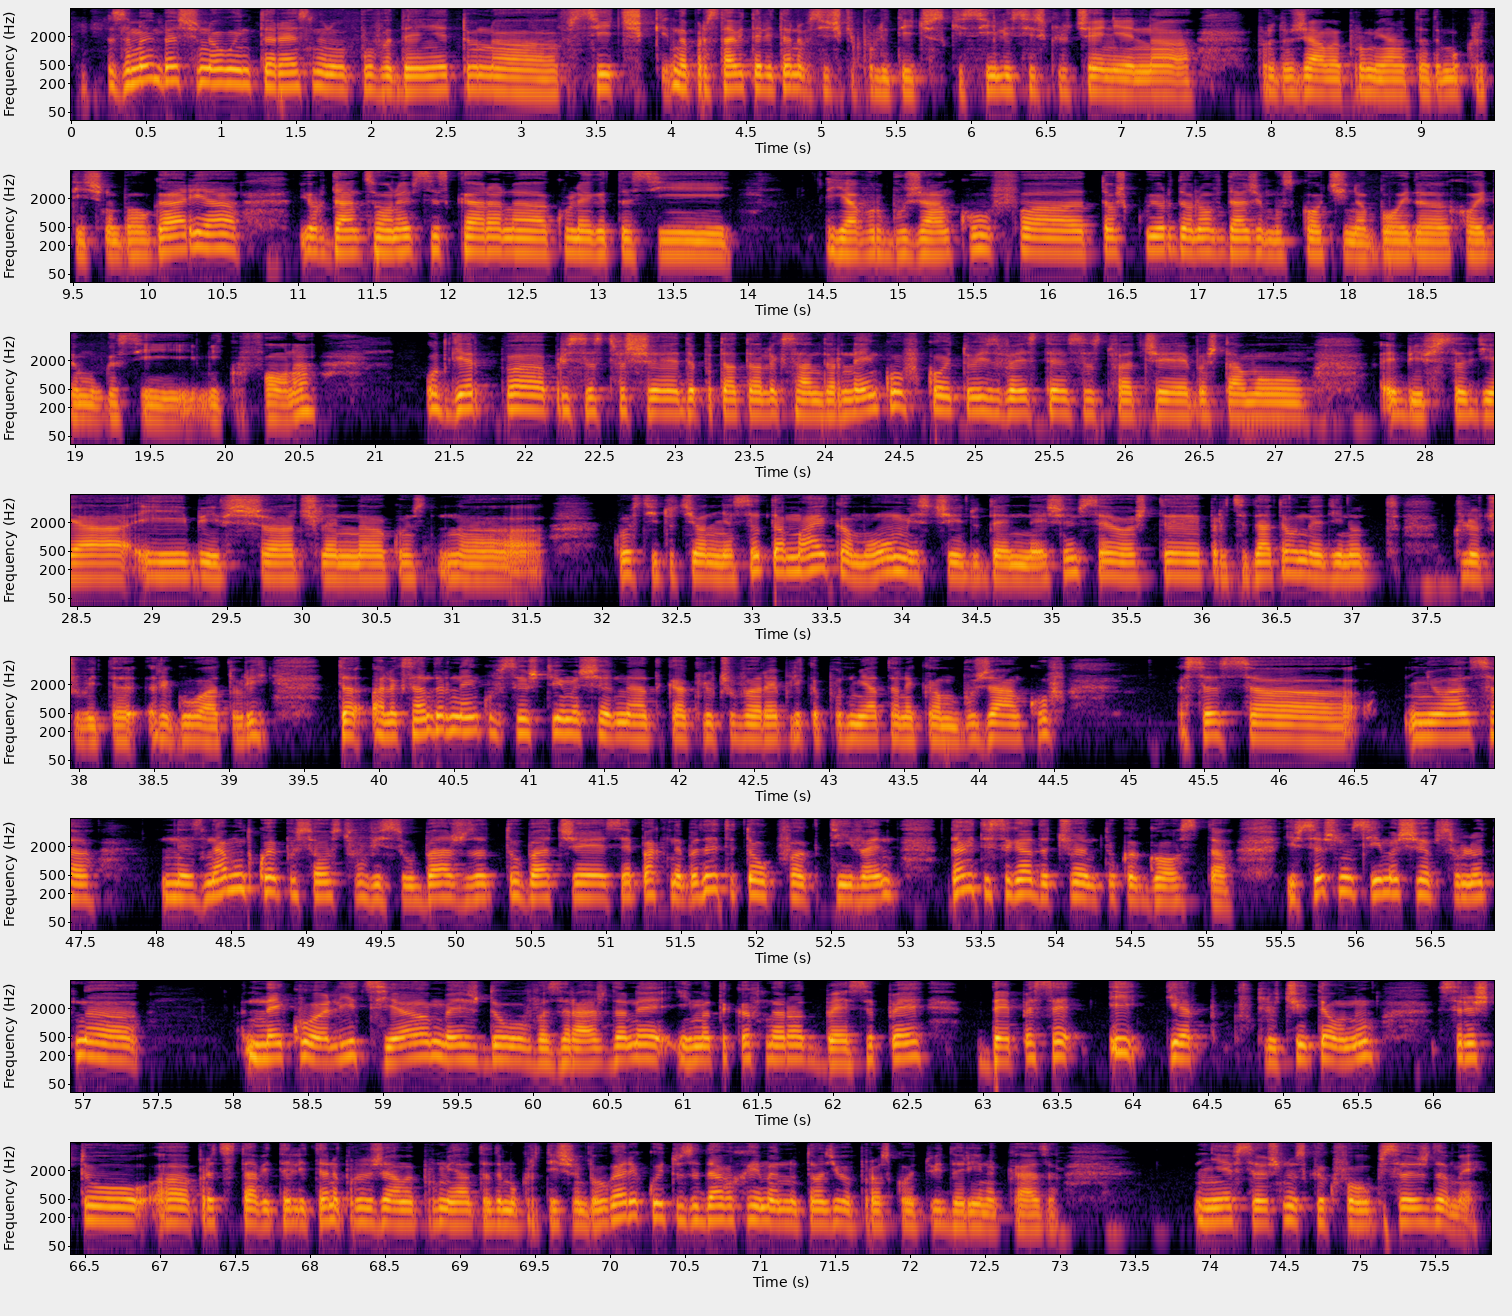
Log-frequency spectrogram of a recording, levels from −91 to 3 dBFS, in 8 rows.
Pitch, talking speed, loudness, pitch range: 155 Hz, 125 wpm, -19 LUFS, 140-170 Hz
